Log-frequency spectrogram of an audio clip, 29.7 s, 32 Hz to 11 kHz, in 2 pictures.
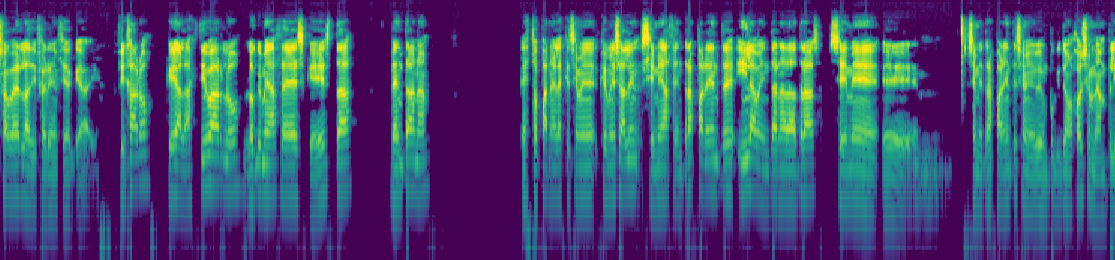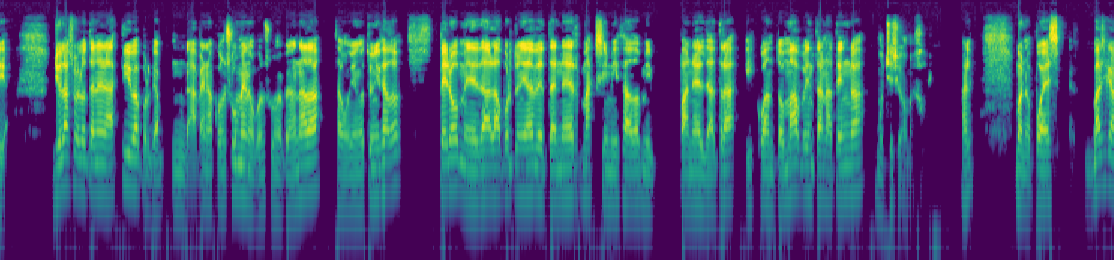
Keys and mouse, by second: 1.1 click, 3.7 click.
